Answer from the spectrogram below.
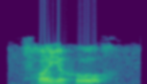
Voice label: "frauehoor", alsace

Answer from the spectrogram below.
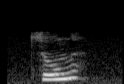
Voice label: "zung", alsace

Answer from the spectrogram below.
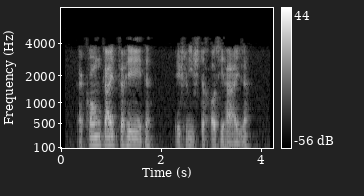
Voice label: "krankheit", alsace

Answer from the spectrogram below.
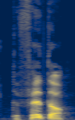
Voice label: "fetter", alsace

